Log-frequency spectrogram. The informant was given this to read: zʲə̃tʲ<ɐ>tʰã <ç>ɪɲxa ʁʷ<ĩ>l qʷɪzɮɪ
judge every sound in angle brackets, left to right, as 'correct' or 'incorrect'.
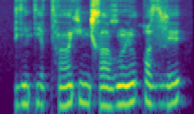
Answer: incorrect: a, correct, correct

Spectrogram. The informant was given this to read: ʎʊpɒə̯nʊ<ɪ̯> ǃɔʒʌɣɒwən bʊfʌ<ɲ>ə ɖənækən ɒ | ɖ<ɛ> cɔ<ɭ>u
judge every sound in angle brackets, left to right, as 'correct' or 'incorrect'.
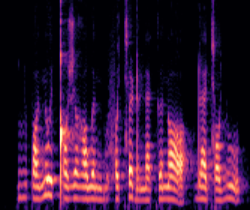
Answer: correct, incorrect: c, incorrect: æ, incorrect: ʎ

